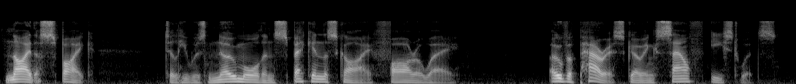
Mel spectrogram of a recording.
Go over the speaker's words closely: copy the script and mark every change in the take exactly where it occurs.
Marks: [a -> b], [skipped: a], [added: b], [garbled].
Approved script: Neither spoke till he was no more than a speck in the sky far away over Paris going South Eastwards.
Neither [spoke -> spike] till he was no more than [skipped: a] speck in the sky far away over Paris going South Eastwards.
